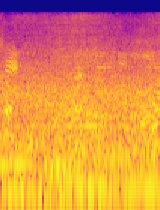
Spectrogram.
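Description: Scattered voices and short calls from players over a steady low rumble of city traffic around an outdoor pitch.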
